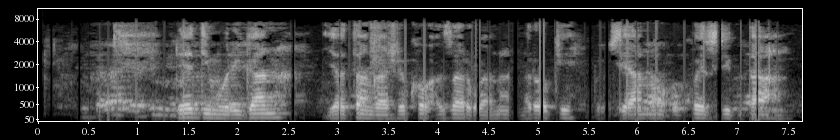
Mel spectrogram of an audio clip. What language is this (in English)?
Kinyarwanda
